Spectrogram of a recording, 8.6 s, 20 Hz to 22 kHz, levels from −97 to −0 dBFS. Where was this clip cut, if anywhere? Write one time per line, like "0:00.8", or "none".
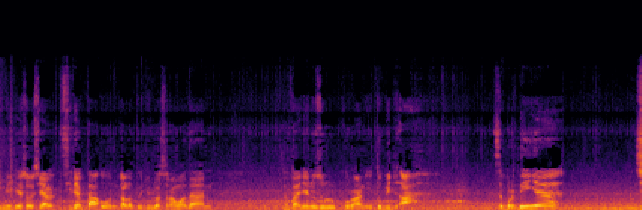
0:06.2

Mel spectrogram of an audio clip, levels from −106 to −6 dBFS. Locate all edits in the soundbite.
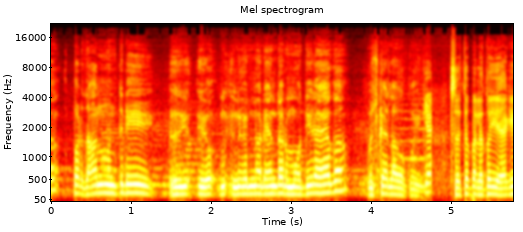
0:04.8

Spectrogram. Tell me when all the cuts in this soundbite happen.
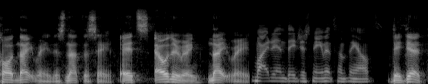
0:01.1
0:02.5

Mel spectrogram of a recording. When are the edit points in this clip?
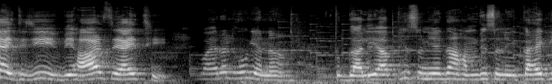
0:02.1

